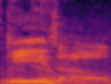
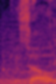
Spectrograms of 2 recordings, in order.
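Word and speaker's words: Gysahl: Gizowl. Finally I know how to pronounce it. I know him. Gizall greens.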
